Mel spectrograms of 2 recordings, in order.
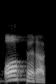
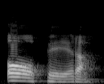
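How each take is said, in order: First: Said in the usual way. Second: "Opera" louder, as O, pe, ra; syllable by syllable. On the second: Shown as a demonstration. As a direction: sound out every vowel of "Opera" in three beats. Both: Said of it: "Three syllables".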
